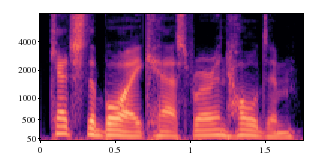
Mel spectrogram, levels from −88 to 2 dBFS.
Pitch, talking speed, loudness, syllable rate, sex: 115 Hz, 240 wpm, -17 LUFS, 5.1 syllables/s, male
